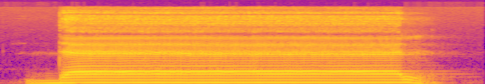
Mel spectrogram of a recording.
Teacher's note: দাল হরফটি বারিক হরফ। এই হরফটি উচ্চারণ করার সময় আমরা অবশ্যই 3 আলিফ টেনে পড়ব।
